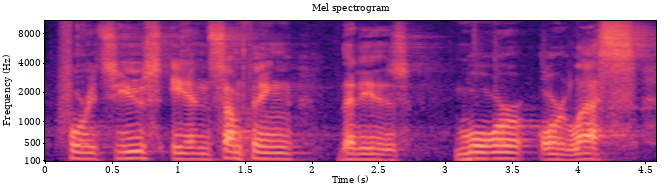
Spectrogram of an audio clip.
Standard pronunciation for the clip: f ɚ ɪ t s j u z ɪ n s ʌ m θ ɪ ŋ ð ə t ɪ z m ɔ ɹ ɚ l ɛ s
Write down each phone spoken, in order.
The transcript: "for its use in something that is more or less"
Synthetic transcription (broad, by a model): f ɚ ɪ t s j u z ɪ n s ʌ m θ ɪ ŋ ð ə t ɪ z m ɔ ɹ ɚ l ɛ s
